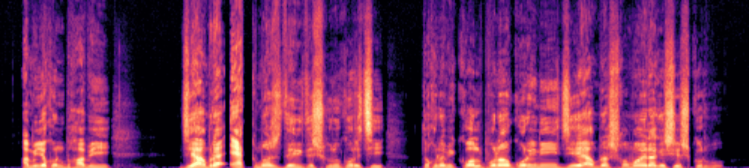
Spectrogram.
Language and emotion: Bengali, surprised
